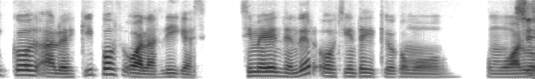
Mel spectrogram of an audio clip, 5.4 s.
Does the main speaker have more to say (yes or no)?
no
